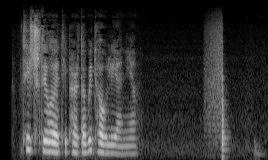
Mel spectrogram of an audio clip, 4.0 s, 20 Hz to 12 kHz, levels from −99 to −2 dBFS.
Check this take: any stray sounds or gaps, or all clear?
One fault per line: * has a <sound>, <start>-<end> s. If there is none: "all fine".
* has a thud, 3.0-3.6 s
